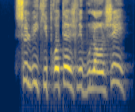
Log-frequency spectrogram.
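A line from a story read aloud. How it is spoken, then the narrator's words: Loud resonant shout. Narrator (French): criait d'une voix sonore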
